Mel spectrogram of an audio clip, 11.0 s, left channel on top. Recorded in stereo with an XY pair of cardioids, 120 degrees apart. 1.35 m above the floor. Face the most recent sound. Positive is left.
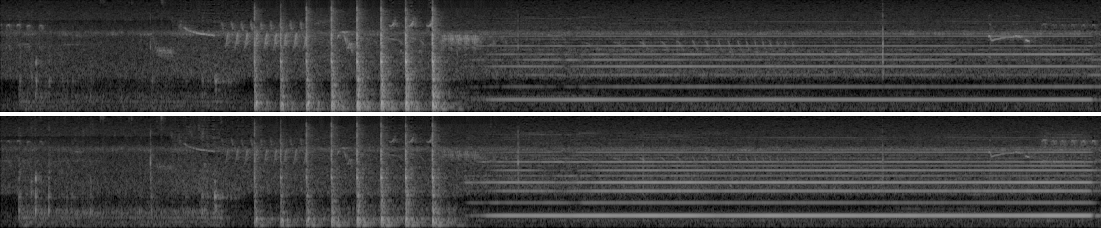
turn(degrees=-70)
